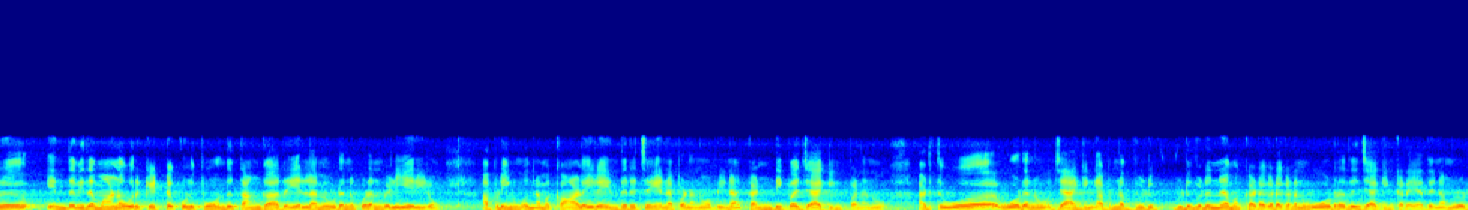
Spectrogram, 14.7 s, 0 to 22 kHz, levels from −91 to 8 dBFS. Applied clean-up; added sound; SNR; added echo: none; none; none; none.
